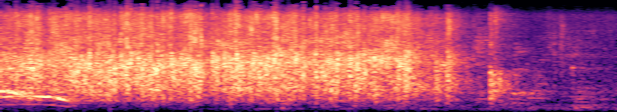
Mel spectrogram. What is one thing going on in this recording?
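An audience applauds loudly in a large hall, then the applause dies away.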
